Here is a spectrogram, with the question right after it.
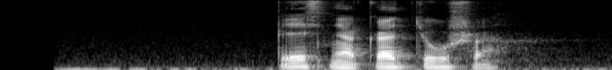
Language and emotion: Russian, neutral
